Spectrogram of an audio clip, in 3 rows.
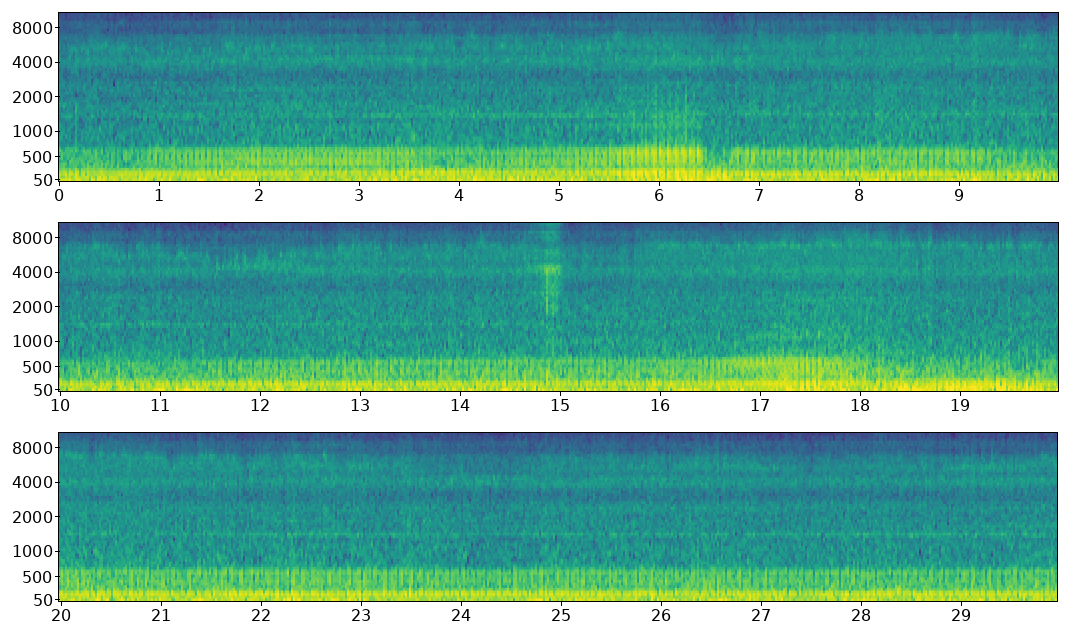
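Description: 2016 Yamaha MT-07's 689 cc parallel-twin engine through a Yoshimura exhaust, running under way. The engine note rises and drops sharply about six seconds in, climbs again a little past the middle and eases back, then holds steady.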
